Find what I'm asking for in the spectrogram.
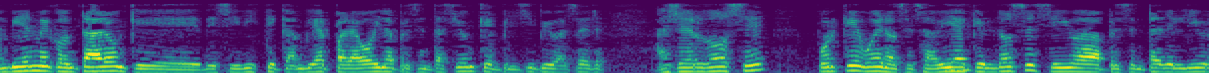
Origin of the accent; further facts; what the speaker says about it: Esquel, Chubut, Argentina; now in Alto Valle, Argentina; Coterránea, porque yo también soy de Esquel. Pero estoy radicado hace mucho en el Alto Valle también.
